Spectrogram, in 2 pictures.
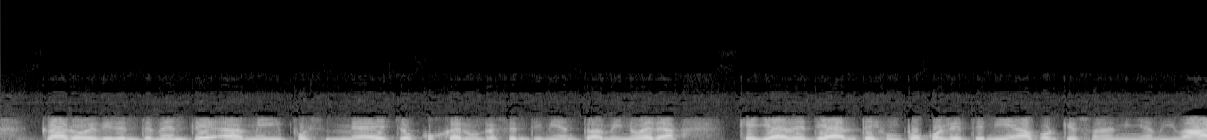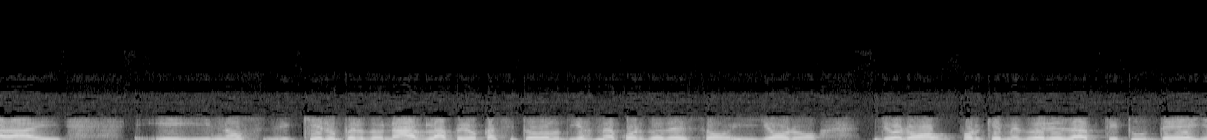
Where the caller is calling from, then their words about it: Madrid, Community of Madrid, Spain; de Madrid.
